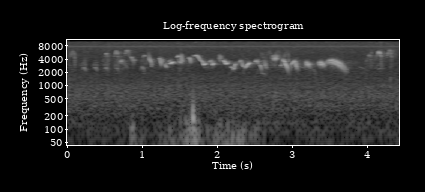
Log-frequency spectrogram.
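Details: Spring song of blackbirds in a breeze, a flowing string of warbled, slurred notes rising and falling in quick succession, with a brief gust of wind partway through.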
